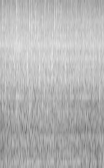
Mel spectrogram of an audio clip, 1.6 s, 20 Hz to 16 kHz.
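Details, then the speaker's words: Old V8 in a 1977 Dodge van, revived after 20 years: steady idle with a light, regular click on top. Owner suspects a cracked flexplate, plus a small exhaust leak remaining after a manifold gasket replacement. "So, it's got a click. I don't know if you can hear it, but it's got a click."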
